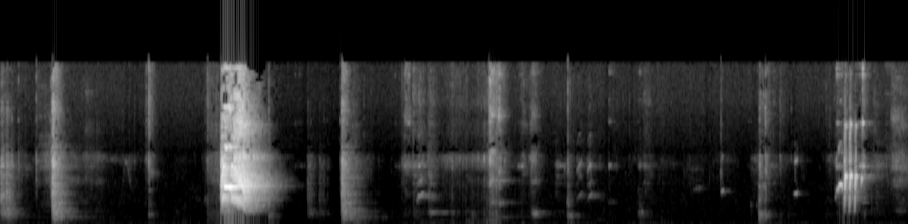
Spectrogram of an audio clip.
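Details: Canaries, one loud high chirp, a shorter bright note near the end, and faint clicks between them in near silence.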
